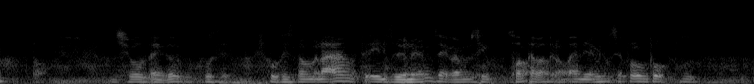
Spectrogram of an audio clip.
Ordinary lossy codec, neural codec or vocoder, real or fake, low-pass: MP3, 64 kbps; codec, 16 kHz, 1 kbps, FreqCodec, larger model; fake; 7.2 kHz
